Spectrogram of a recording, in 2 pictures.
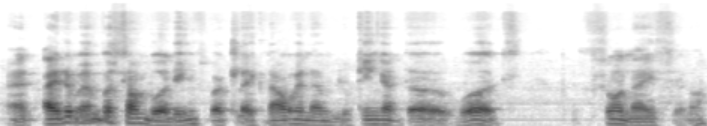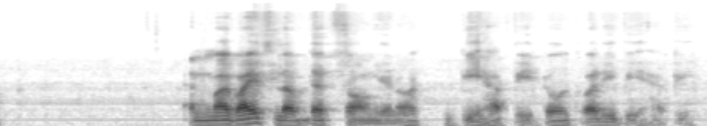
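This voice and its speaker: A man's voice: low voice, animated, normal speed, darkish tone, low-quality recording. A middle-aged man hosting a livestream, chatting casually with viewers and repeating his points as he tells a story. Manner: repetitive, conversational storytelling. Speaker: livestream host. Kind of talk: casual livestream chat reading viewer comments.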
